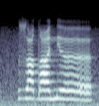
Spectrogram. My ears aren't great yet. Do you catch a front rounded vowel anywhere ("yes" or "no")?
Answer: yes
